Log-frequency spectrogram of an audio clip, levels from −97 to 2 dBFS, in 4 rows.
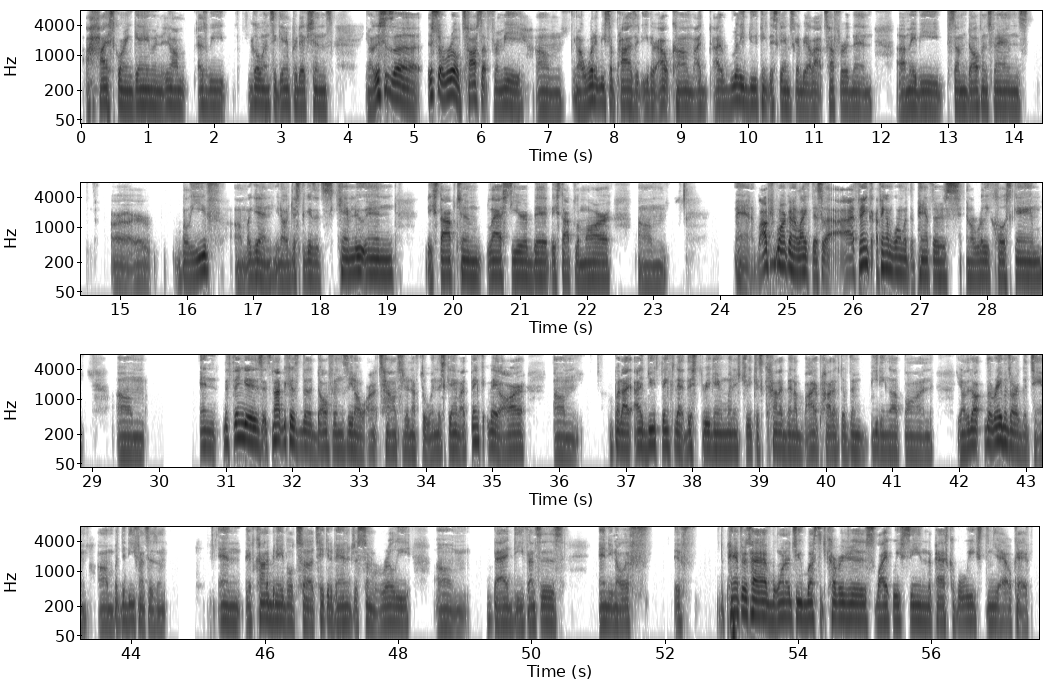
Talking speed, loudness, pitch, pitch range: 210 wpm, -22 LUFS, 100 Hz, 95-110 Hz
